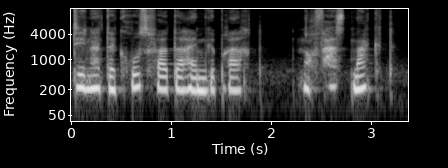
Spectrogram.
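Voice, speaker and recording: An actress playing a lively, artless young farm girl in a German radio play, with eager, unguarded rustic speech. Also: mid-range voice, a little slow, slightly rough. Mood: chatty, proud.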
